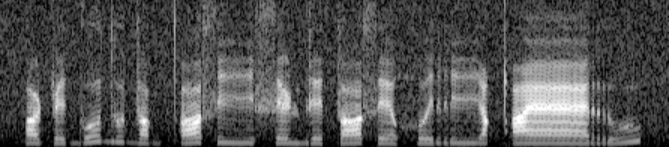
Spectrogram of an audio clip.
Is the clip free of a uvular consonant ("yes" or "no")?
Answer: no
